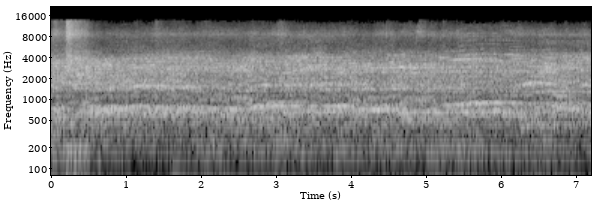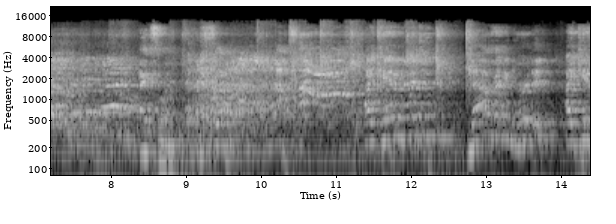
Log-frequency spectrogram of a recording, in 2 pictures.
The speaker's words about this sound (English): Like hundreds of people yelling and...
